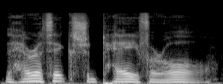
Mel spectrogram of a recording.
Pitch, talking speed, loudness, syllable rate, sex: 115 Hz, 160 wpm, -16 LUFS, 3.8 syllables/s, male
